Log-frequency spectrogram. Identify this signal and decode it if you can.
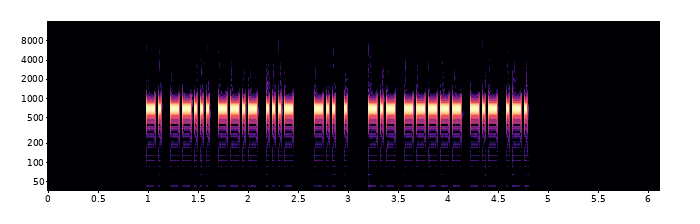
Morse code, heard as a keyed tone, about 40 wpm, 700 Hz. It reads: N7QV DE K0KR
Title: USA Callsign DE Callsign - 4 Characters - 40wpm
